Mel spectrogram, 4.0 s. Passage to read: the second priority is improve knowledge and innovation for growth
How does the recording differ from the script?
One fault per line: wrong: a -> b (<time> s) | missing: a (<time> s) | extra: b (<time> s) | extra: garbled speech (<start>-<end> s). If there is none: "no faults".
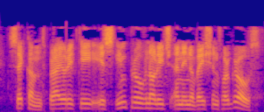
no faults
